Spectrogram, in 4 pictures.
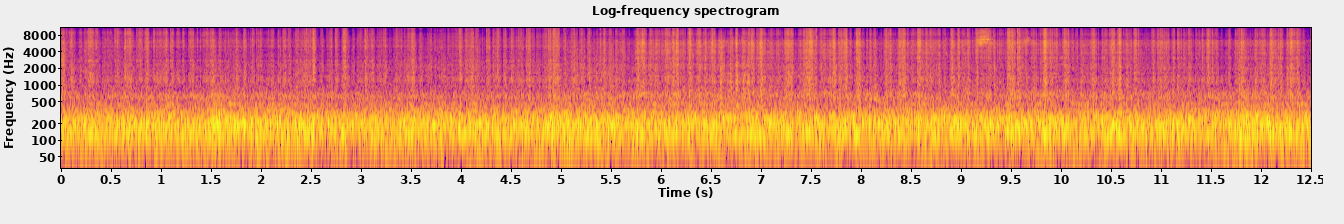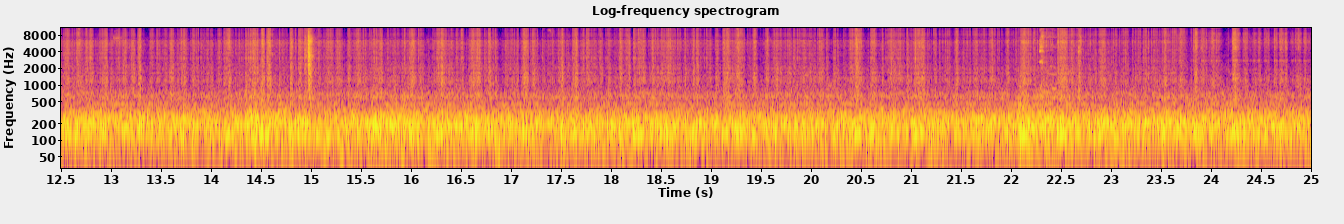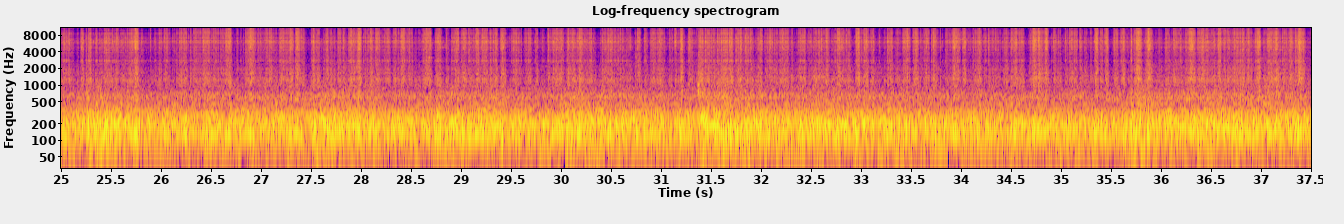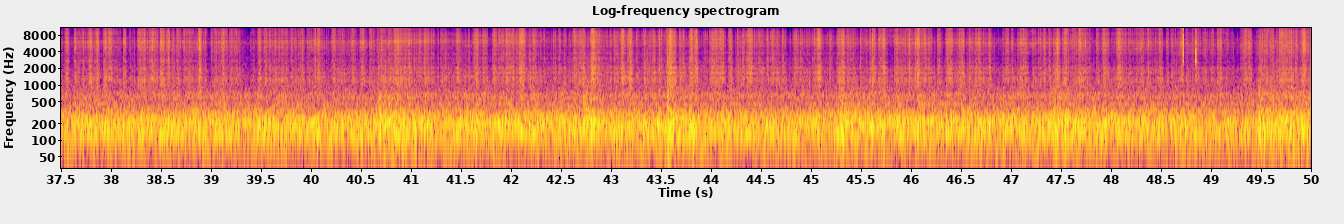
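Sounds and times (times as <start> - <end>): airliner cabin drone: 0.0 - 50.0.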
